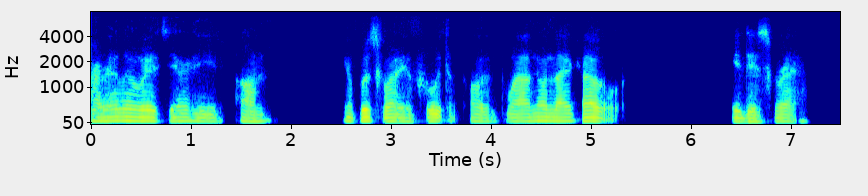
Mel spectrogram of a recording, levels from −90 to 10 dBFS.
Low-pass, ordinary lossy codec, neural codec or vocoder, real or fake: 7.2 kHz; Opus, 16 kbps; codec, 16 kHz, 1.1 kbps, Voila-Tokenizer; fake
